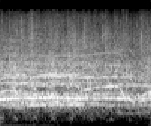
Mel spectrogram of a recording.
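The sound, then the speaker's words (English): An audience applauds with cheering and whoops mixed in, a loud and even burst of clapping and crowd noise that carries on throughout. “Let's give Audre Lorde a warm round of applause for that joint right there”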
